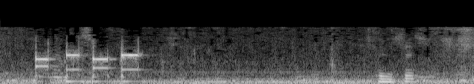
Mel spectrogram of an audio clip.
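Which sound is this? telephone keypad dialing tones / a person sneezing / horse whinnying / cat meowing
telephone keypad dialing tones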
